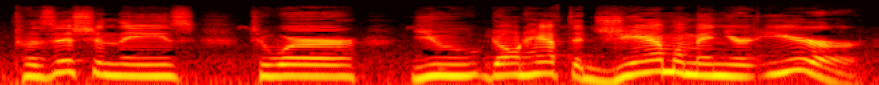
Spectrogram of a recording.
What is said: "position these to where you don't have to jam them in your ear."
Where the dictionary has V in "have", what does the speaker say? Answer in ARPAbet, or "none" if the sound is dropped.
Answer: F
